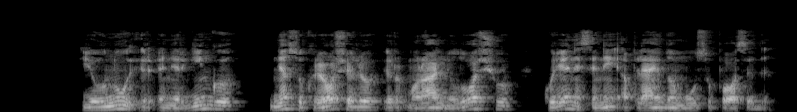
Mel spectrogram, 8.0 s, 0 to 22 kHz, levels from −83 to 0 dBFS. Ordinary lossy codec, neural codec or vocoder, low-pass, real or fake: MP3, 32 kbps; none; 7.2 kHz; real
